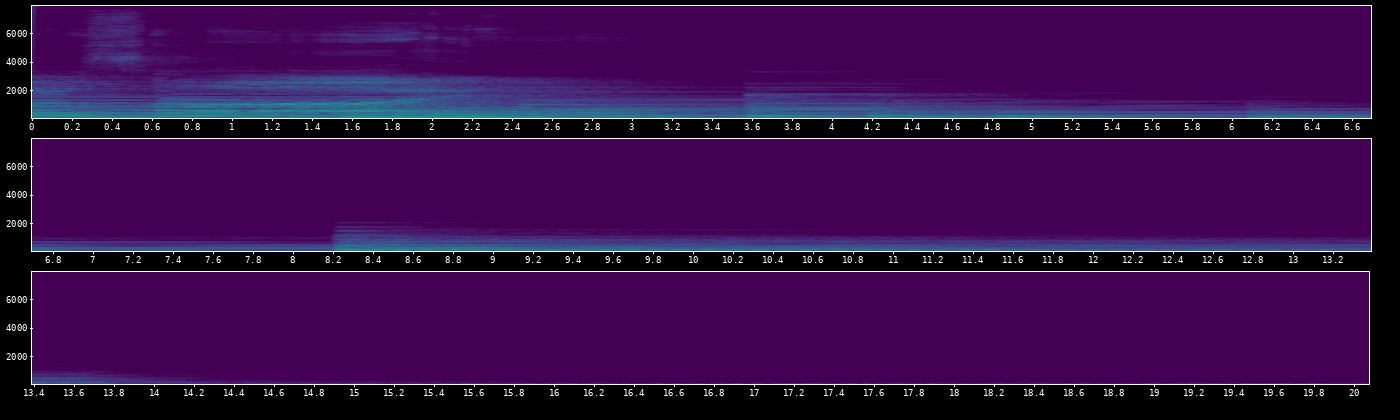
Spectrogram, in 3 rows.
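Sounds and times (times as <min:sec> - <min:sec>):
person singing: 0:00.0 - 0:03.1
piano: 0:00.0 - 0:14.2.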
